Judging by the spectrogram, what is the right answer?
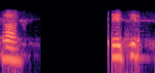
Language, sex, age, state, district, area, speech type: Malayalam, female, 30-45, Kerala, Idukki, rural, conversation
